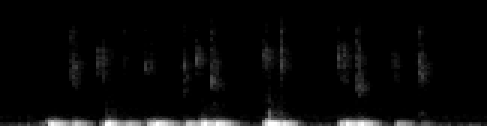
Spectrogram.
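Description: Someone types on a computer keyboard: short, crisp clusters of key clicks with soft thumps, close and clear, in an irregular rhythm with brief pauses and no talk.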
